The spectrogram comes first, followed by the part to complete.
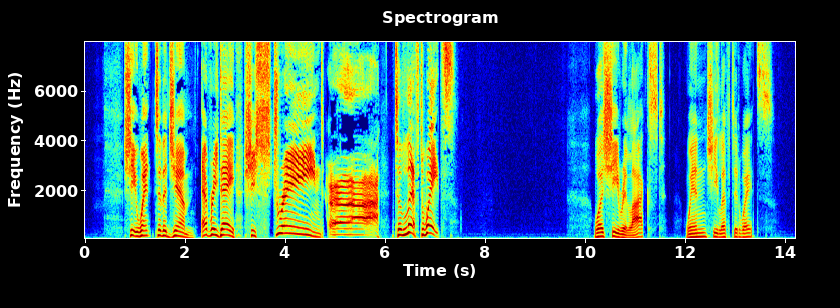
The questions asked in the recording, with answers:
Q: Was she relaxed when she lifted weights?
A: No, she was not relaxed.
